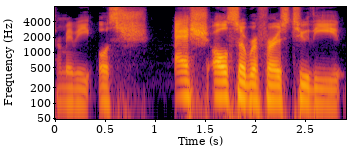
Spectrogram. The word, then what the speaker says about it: Aesc: Esh is Old English for ash tree. That's why you pronounce it basically ash, but with a little bit of extra eh in the vowel, A-E.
